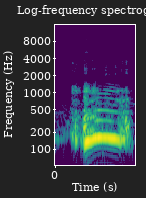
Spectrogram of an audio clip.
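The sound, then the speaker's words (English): A single deep, powerful lion roar swells up loudly and holds for about a second before tapering off, resonant with no talking. “it's when they get isolated because of the lion's roar”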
